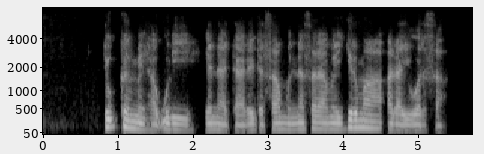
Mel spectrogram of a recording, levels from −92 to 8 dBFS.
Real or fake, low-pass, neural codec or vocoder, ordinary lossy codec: real; 7.2 kHz; none; Opus, 16 kbps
